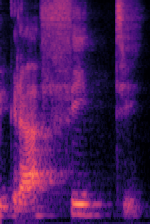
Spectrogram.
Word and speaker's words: grafite: Você vê aqui grafite. Ele não tem acento, mas a gente vê que a sílaba tônica é fi, fi, fi. Grafite, ok? Habitante, habitante, habitante.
